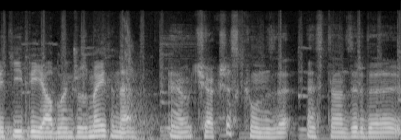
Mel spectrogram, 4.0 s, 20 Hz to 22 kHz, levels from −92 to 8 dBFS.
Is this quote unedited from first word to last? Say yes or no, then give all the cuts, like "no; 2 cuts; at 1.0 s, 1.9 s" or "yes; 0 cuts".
no; 1 cut; at 1.5 s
